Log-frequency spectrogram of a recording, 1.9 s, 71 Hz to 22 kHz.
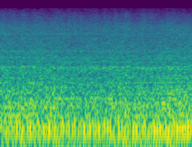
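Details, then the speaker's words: Nissan S14 after transmission removal for a clutch noise: steady, even low rumble with no chatter, squeal or rattle; clutch no longer making noise and working normally. "but the [ __ ] the clutch isn't making any more noises and it's working pretty mint"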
